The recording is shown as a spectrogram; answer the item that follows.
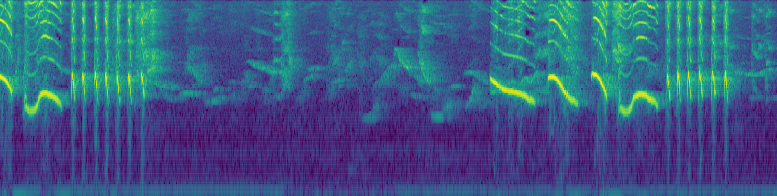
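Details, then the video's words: Oriental magpie-robin in captivity singing kapas tembak-style lure phrases. Two bursts separated by a quiet gap, each with slurred falling whistles and a fast string of crisp repeated notes, plus a low steady hum. "SUARA PANCINGAN KACER FULL KAPAS TEMBAK CILILIN DAHSYAT"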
